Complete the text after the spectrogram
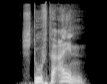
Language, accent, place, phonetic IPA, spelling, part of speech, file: German, Germany, Berlin, [ˌʃtuːftə ˈaɪ̯n], stufte ein, verb, De-stufte ein.ogg
- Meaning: inflection of einstufen: 1. first/third-person singular preterite 2. first/third-person singular subjunctive II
